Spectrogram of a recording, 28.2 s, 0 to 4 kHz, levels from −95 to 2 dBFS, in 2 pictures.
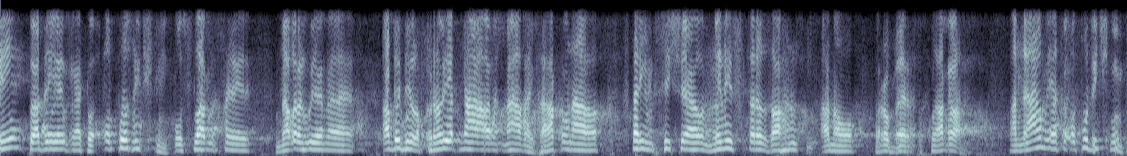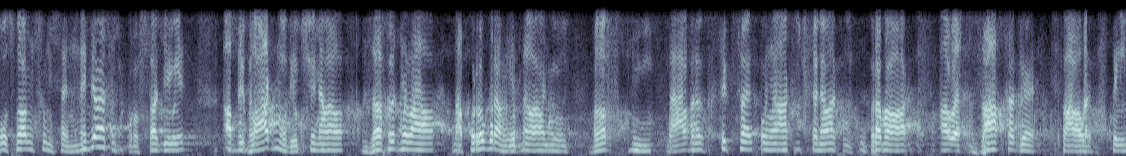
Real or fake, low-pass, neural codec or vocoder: fake; 3.6 kHz; codec, 24 kHz, 1.5 kbps, HILCodec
